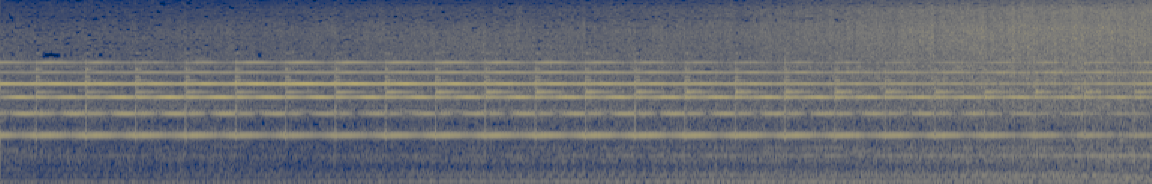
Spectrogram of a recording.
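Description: A diesel locomotive engine rumbles and grows louder as it approaches.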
